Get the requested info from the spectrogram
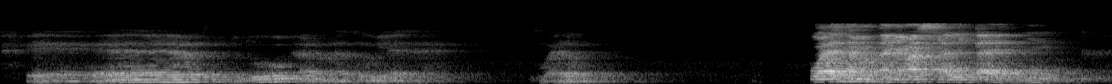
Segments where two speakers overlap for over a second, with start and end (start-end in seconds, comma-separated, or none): none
